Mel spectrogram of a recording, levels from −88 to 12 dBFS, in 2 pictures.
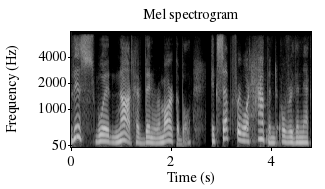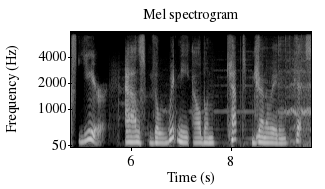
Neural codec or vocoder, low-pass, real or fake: codec, 16 kHz, 1 kbps, X-Codec, HuBERT features, trained on general audio; 7.2 kHz; fake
